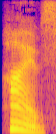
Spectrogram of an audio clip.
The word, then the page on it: hives: British English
